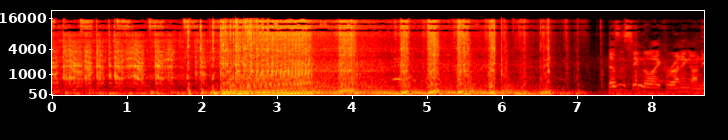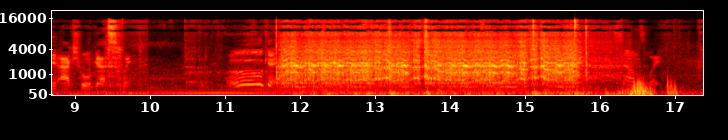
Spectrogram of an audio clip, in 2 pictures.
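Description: A car engine sputters and runs roughly outdoors.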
